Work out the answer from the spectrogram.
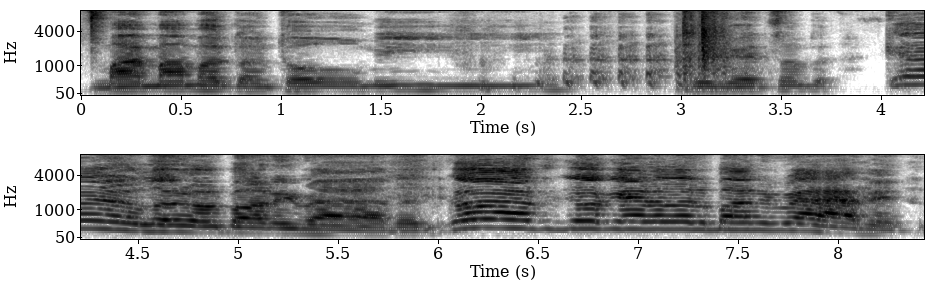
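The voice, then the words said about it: Cartoon vulture character voice. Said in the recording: “that impersonation ... That's from Looney Tunes. ... it's a vulture.”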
